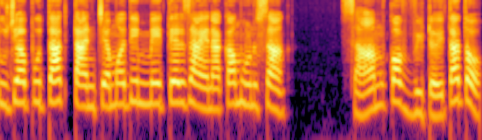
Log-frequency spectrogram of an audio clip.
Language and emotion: Goan Konkani, disgusted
